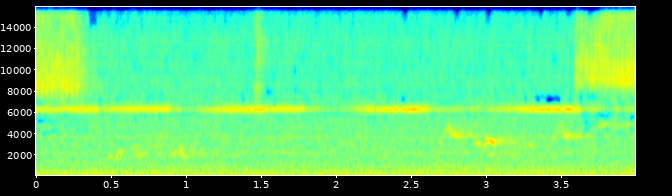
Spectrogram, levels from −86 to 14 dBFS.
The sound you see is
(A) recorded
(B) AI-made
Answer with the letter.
B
